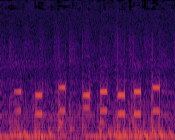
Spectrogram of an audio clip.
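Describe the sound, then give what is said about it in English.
Touch-tone dialing on an old landline phone: eight short, steady two-pitch beeps in a fairly even rhythm, each separated by a brief gap, over a low background hum. “If you pick up the old phone line over here, and you dial”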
